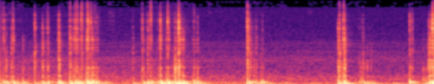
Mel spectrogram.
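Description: Long nails on both hands scratch and tap along the sides of a white, hollow plastic Blue Snowball USB microphone near its metal grille. The result is irregular bursts of quick, dry clicks and scratches, with bright ticking tops over a heavy, boomy low thump picked up by the mic. Short quiet gaps separate the bursts.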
